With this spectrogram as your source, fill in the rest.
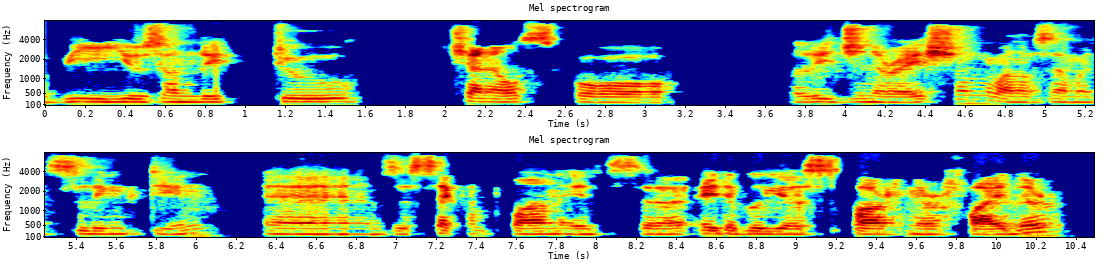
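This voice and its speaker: A startup CEO, a man, introducing himself on a video call in a measured way. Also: low-pitched, slightly rough. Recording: dull lo-fi call audio.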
